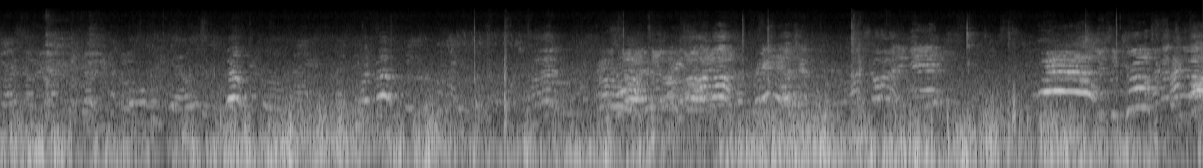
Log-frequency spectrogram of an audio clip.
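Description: Young men shout and call to each other across a playing field.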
